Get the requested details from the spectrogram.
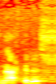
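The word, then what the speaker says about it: Nacogdoches: by the way it's a small town the pronunciation is NACA dish yeah yeah Street for tea I know they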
